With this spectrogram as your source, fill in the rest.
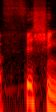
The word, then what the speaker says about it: phishing: of scam so a phishing scam and they spell it with a ph so it's ph ph sounds like f so a phishing scam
